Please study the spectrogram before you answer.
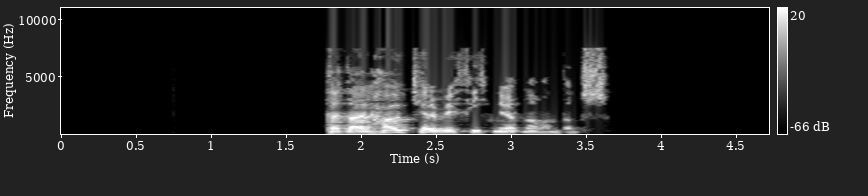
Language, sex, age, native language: Icelandic, male, 40-49, Icelandic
